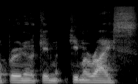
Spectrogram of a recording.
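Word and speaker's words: Bruno Guimarães: burn in the starting eleven uh and no bruno gima rice as i'm told it's uh pronounced uh he's on the bench as well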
